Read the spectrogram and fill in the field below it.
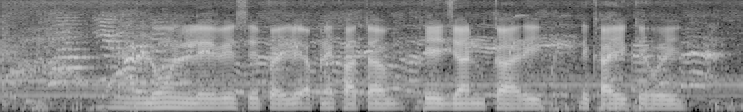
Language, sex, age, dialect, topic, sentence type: Bhojpuri, male, 18-24, Western, banking, question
